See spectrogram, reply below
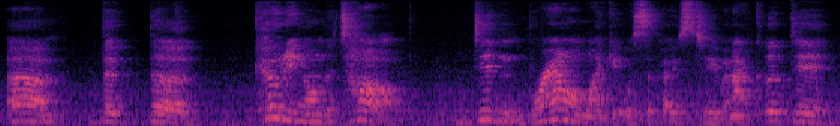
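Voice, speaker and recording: A woman's voice: fairly high pitch, pushed and bright. An older woman with a Southern US accent chatting casually in a folksy, rambling way as she gives a home cooking demonstration. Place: home kitchen. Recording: roomy, distant mic, background noise.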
